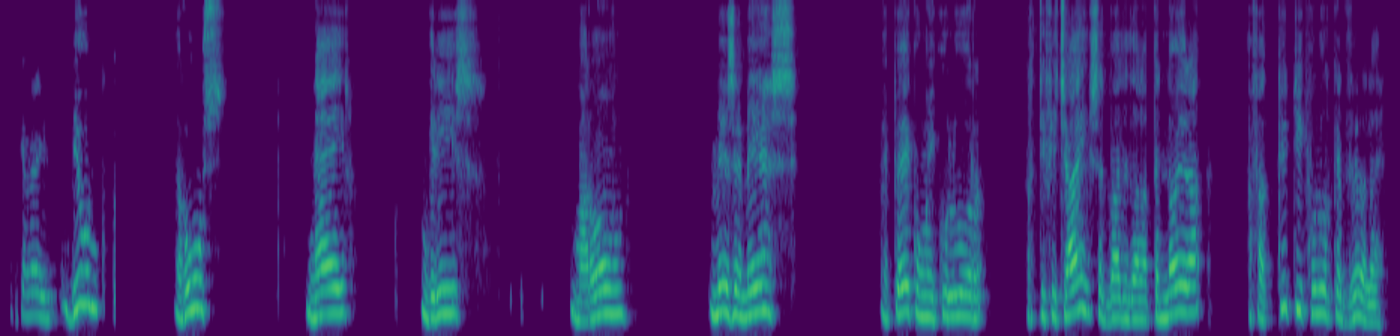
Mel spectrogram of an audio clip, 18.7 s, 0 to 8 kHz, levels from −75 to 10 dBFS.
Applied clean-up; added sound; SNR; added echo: none; none; none; none.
